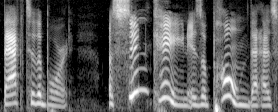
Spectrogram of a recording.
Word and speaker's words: cinquain: Gee, I'm sorry, May, but it's not tin can, he said. You must not have heard me correctly. This word is pronounced like the words sin and cane. Sin cane.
